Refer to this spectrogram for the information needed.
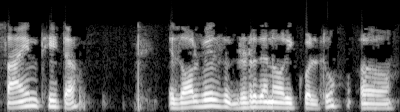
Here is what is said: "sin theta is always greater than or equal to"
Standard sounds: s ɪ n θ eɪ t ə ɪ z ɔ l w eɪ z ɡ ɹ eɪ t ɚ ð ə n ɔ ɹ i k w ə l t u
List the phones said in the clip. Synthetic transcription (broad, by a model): s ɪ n t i t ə ɪ z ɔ l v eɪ z ɡ ɹ eɪ t ɚ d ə n ɔ ɹ i k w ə l t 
